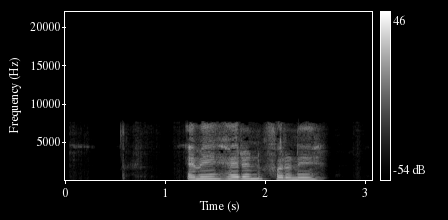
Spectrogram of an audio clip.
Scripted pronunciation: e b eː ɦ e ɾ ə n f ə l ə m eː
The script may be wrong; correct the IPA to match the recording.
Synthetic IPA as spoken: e m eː ɦ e ɾ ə n f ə ɾ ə n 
